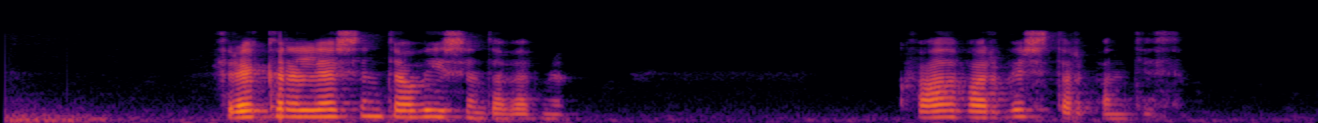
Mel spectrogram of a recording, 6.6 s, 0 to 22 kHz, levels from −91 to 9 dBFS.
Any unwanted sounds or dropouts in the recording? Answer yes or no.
no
